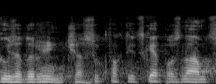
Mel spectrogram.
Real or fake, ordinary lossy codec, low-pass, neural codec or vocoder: real; AAC, 64 kbps; 9.9 kHz; none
